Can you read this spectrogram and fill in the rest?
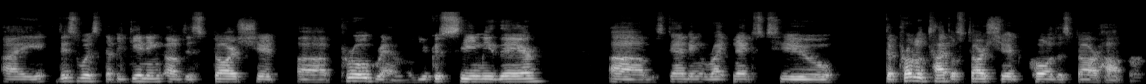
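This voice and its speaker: A man with an Ecuadorian Spanish accent giving an informal slide presentation, speaking haltingly and often restarting his words. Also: medium pitch, fairly even intonation, low-quality recording. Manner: halting, with repeated word restarts. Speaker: guest presenter, paper model designer.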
